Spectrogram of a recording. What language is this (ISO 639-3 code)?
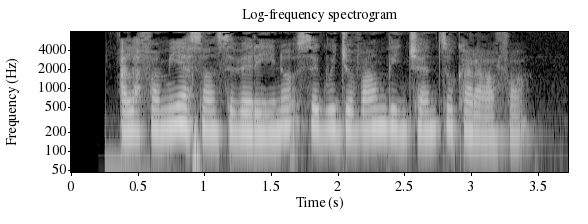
ita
